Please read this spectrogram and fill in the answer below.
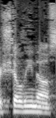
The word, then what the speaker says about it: Sciolino: Dr. Sciolino, say hello to everyone.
